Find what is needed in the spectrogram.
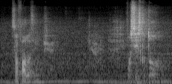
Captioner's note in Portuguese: sussurrando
